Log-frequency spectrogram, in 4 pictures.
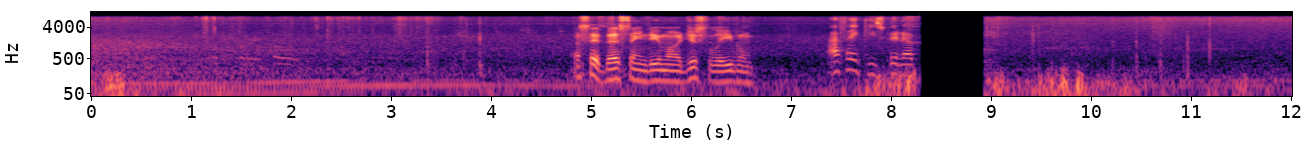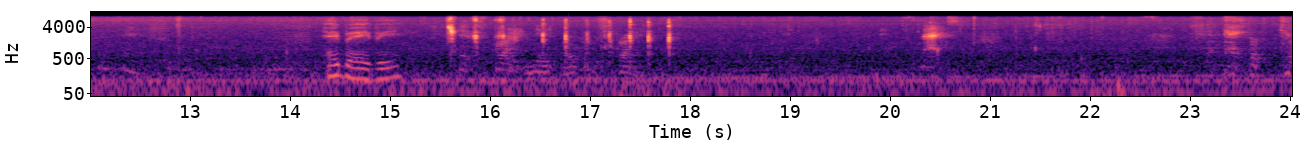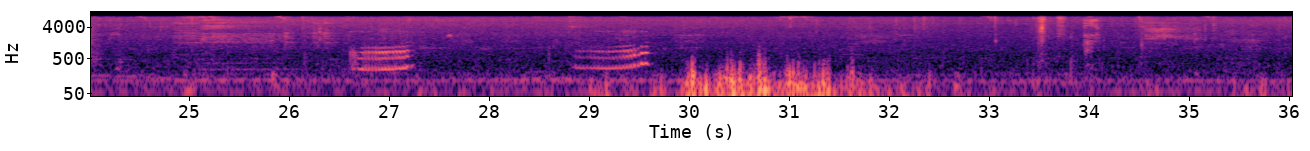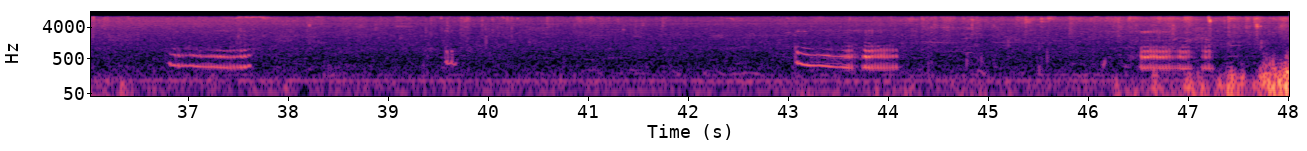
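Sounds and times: raccoon high call: 25.9 - 27.4, 28.8 - 29.7, 36.8 - 37.8, 43.1 - 45.2, 46.4 - 47.4.

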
